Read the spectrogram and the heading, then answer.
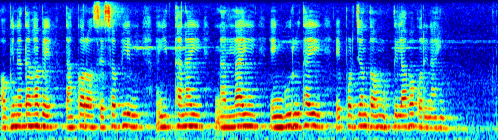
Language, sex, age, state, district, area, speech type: Odia, female, 45-60, Odisha, Jajpur, rural, read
